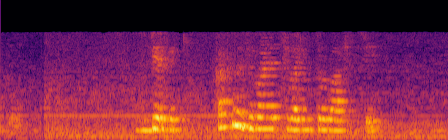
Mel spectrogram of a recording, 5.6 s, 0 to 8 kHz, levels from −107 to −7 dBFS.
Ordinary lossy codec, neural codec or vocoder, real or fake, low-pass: AAC, 16 kbps; none; real; 7.2 kHz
